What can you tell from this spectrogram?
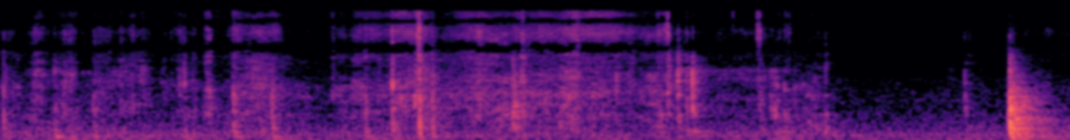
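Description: Cardboard knife box being opened: flaps and paper packaging rustling and scraping as a knife in a leather sheath is slid out, with a single sharp knock about five seconds in.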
